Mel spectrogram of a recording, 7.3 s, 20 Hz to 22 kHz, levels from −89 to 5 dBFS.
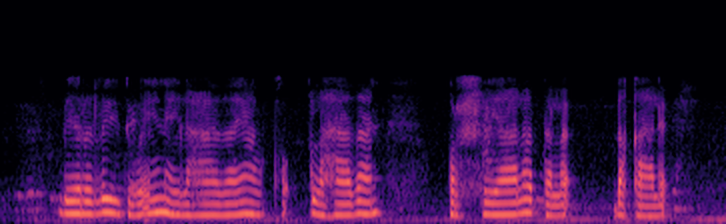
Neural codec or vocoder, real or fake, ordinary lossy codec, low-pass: none; real; none; 5.4 kHz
